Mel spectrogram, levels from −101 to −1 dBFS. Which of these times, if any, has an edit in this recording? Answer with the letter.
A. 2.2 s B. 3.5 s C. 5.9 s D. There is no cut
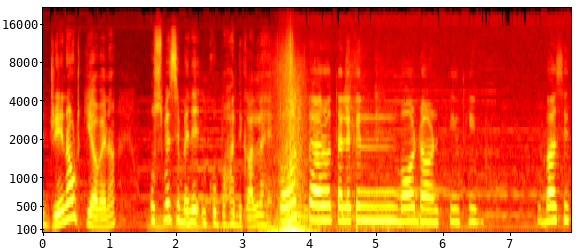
B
